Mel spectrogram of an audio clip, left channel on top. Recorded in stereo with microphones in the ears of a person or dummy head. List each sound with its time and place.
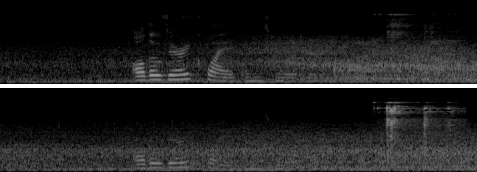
1.3 s a woman speaking: 70° left (ahead or behind), 1.0 m; by 3.4 s 10° left (ahead or behind), 2 m
3.7 s keys jangling: 45° right (ahead or behind), 0.8 m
